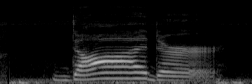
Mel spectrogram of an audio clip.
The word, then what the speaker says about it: daughter: i am a daughter notice the g and h are silent daughter notice the t changes to d in american english da der don't forget a clear r at the end of the word daughter say it with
